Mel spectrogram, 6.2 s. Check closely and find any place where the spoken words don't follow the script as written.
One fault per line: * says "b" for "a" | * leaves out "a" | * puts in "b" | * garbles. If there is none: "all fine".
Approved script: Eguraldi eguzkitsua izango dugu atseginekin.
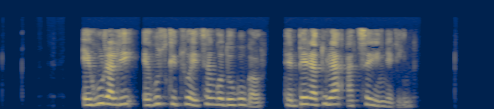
* puts in "gaur tenperatura"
